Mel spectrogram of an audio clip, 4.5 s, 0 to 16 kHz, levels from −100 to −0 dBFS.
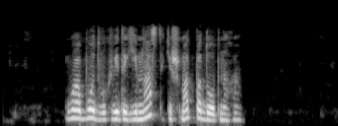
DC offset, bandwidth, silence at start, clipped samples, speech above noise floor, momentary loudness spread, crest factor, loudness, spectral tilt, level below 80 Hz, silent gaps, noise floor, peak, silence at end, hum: under 0.1%; 7.2 kHz; 0.9 s; under 0.1%; 72 dB; 10 LU; 16 dB; -16 LUFS; -7 dB/octave; -62 dBFS; none; -87 dBFS; -2 dBFS; 1.3 s; none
